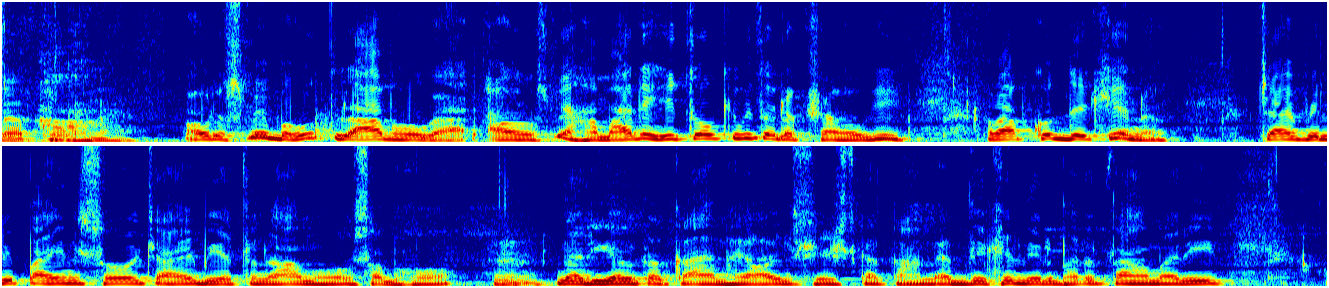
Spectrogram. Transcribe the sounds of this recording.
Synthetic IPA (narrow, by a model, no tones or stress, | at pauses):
ahãɦɛ | ɔːɾʊsmẽbɐɦʊt̪laːbʱɦoːɡa̰ɔːɾʊsmẽɦɐmaːɾeɦit̪õkibʱit̪oɾɐkʃaɦoːɡiːɐbaːpxʊd̪̚d̪eːkʰiena̰ | t͡ʃaːɦefɪlɪpaːɪnsɦot͡ʃaːɦebiət̪naːmɦosɐbɦo | nɐɾijəlkakaːmɦɛɔːɪlsɪsʈkaka̰ːmɦɛɐb̚d̪eːkʰienɪɾbʱəɾt̪aɦɐmaːɾi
